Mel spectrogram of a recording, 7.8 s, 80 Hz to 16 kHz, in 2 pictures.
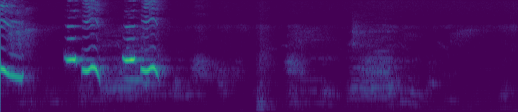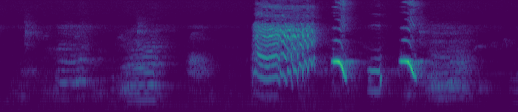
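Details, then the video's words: Black-throated laughingthrush giving its wild-type song on 26 December 2020, with clear bending whistles in quick pairs, faint chatter between, and a broad harsh rasp before two final sharp whistled notes. "khướu bạc má hót giọng rừng"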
